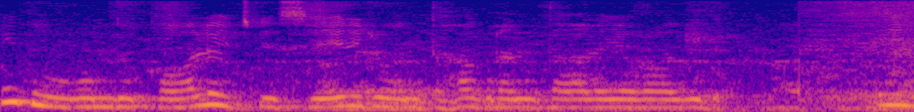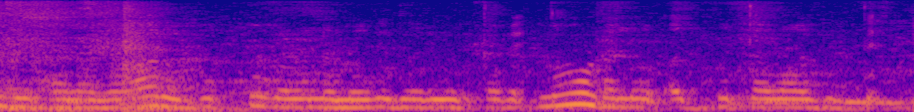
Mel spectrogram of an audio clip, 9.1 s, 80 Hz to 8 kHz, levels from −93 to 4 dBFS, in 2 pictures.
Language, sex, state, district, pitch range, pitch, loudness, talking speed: Kannada, female, Karnataka, Chamarajanagar, 205-225 Hz, 215 Hz, -31 LUFS, 70 wpm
